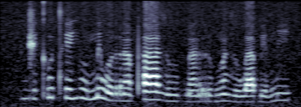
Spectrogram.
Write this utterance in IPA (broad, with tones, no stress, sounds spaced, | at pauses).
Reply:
d͡ʒ ɪ˦˨ kʼ u˦ tʰ e˦ j u˦˨ m ɪ˦ w o˨ r ã˨ pʰ aː˦ z uː˨ ɡ͡b ã˨ r u˨ ɡʷ ã˦ z u˨ w a˨˦ ɓ e˨ m i˦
